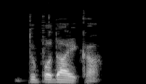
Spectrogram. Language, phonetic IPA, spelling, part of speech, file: Polish, [ˌdupɔˈdajka], dupodajka, noun, Pl-dupodajka.ogg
